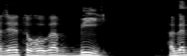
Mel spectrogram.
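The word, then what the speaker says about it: بِ: آ جائے تو ہوگا بی. اگر اس کو میں کہوں بے تو یہ غلط ہے. مثال کے طور پر اردو میں ہم کہتے ہیں بیغم، تو یہ بے نہیں ہوگا بلکہ بی ہوگا.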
